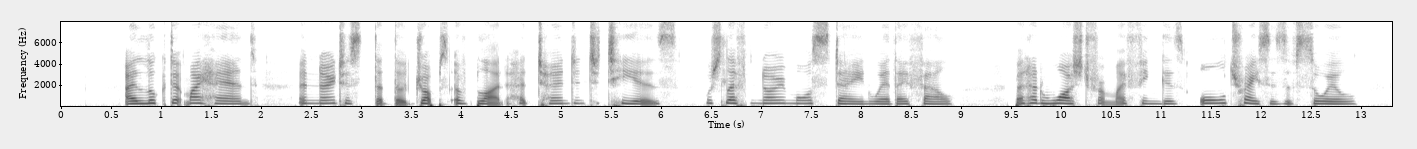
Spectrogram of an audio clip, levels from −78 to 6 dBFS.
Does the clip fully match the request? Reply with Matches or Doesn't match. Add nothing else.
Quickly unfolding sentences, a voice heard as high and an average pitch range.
Doesn't match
